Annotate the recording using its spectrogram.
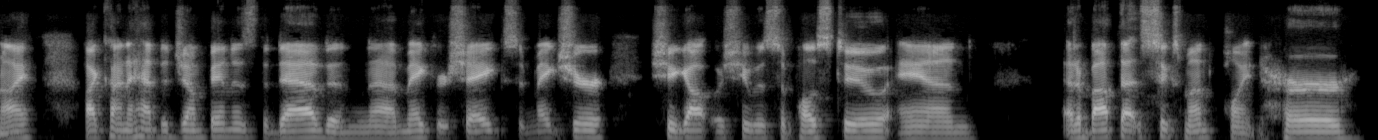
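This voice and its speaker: A man's plain, everyday voice, medium in pitch, with fairly even intonation and a fairly slow pace. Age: 60s. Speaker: customer giving testimony. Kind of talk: testimony.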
